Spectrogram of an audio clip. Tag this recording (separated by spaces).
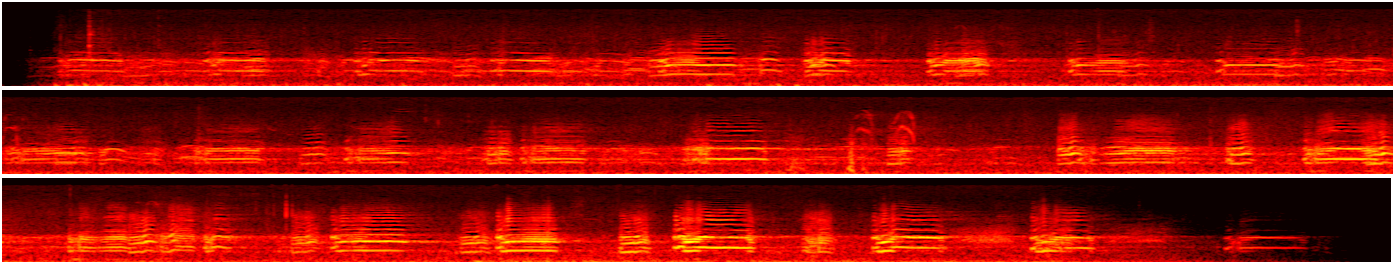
geese over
